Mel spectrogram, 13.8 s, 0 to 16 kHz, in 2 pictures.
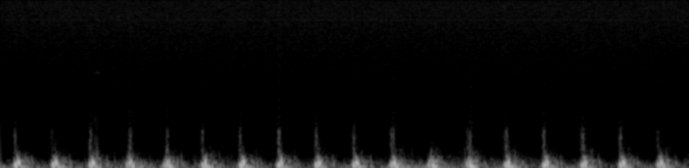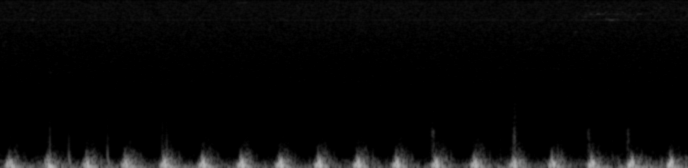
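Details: Heart sound recorded after running: fast heartbeat around 150 a minute with a few irregular beats partway through; post-exercise fast heart rate with arrhythmic beats.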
